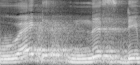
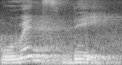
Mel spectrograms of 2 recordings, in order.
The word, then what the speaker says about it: Wednesday: पढ़ नहीं पाते और कुछ लोग जब पढ़ते हैं तो इसको वेडनेसडे पढ़ लेते हैं। लेकिन डू यू नो कि यहाँ पर जो डी है ये साइलेंट है। क्या है? ये साइलेंट है। इसीलिए जब हम इसे पढ़ेंगे तो इसका जो करेक्ट प्रोनाउंसिएशन होगा वो होगा वेंसडे।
